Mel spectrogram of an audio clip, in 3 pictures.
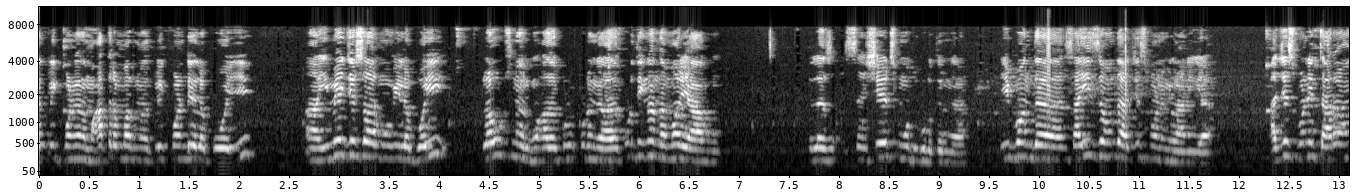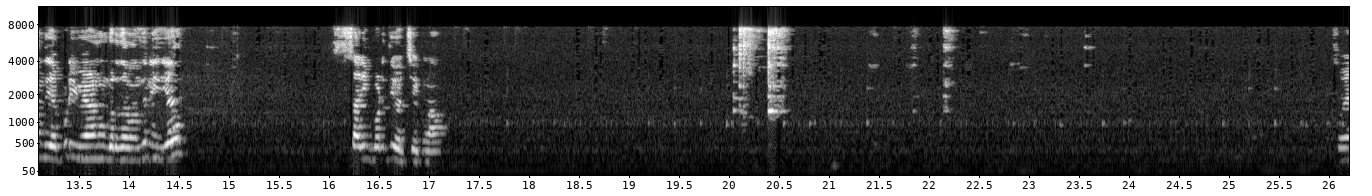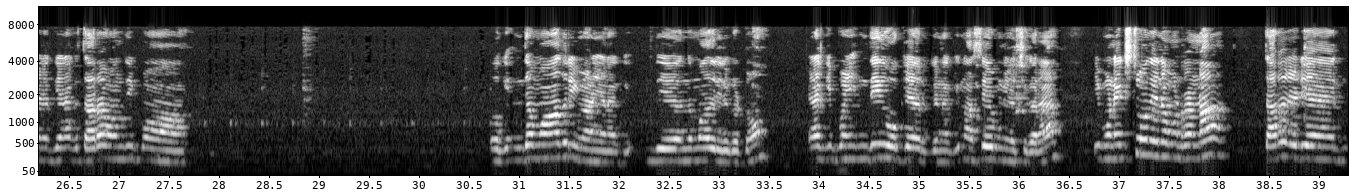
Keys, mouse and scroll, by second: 3.3-5.2 drag, 5.2-6.5 scroll up 7, 6.5-8.7 right drag, 8.7-10.2 scroll down 5, 10.2-13.3 drag, 16.7-17.7 drag, 17.9-19.9 drag, 19.9-21.2 scroll down 3, 21.2-21.8 scroll up 2, 21.8-24.7 drag, 32.7-35.2 middle drag, 35.2-36.0 scroll down 2, 36.0 scroll down 5, 36.7 ctrl+s, 36.9 scroll down 2, 37.9 scroll up 2, 38.5 scroll up 3.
